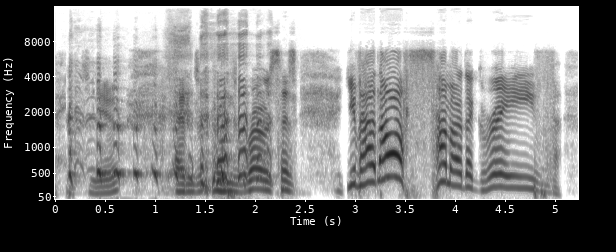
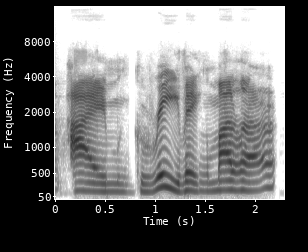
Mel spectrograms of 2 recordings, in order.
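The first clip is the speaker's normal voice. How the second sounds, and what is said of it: Impression of Amy. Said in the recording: “that's a good impression”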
